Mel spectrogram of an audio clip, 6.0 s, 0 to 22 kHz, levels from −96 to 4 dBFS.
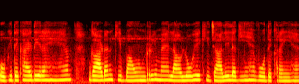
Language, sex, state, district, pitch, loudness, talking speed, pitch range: Hindi, female, Chhattisgarh, Bilaspur, 200 Hz, -23 LUFS, 200 wpm, 190-210 Hz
